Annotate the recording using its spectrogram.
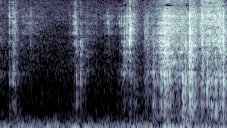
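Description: Faint, brief rustles of paper sheets being handled and leafed through, a few soft crinkles that come a little closer together near the end, over quiet room hum.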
